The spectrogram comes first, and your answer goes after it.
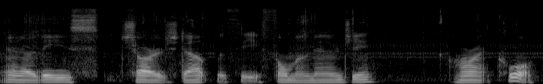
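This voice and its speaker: Soft-spoken ASMR, very low gravelly voice, gothic shopkeeper roleplay, soothing. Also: flat delivery, slow pace, slight background noise. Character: relaxed, friendly owner of a gothic curiosity emporium. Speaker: ASMR performer playing a curiosity shop owner.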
